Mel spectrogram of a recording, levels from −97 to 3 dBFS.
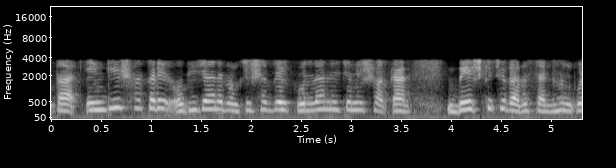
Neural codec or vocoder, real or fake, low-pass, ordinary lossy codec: codec, 44.1 kHz, 3.4 kbps, Pupu-Codec; fake; 3.6 kHz; none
